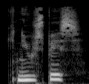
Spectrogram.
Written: knivspids

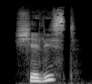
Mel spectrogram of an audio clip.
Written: CELLISTEN

